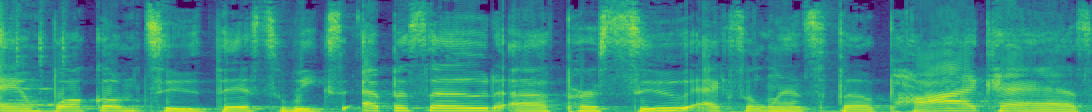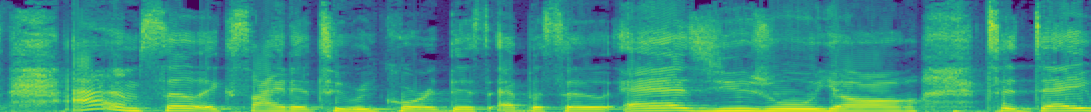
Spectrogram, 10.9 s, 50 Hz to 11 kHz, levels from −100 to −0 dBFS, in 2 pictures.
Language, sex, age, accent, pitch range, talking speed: English, female, 20-39, American, 190-230 Hz, 125 wpm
